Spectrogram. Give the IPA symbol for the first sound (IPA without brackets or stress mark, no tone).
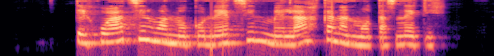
t̪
